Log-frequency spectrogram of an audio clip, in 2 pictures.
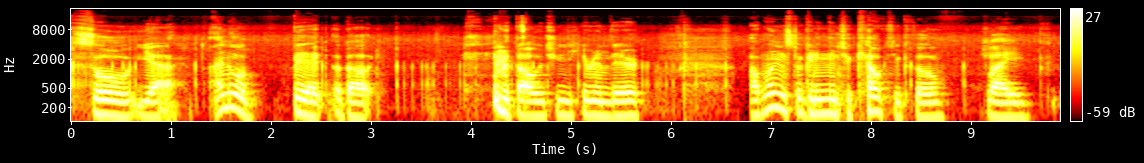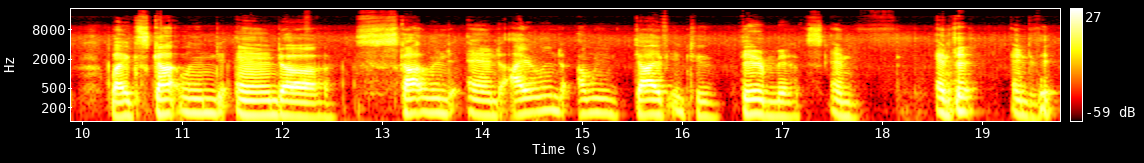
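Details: Male with a self-described speech impediment he says he cannot help. Finding: stuttering (speech impediment).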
